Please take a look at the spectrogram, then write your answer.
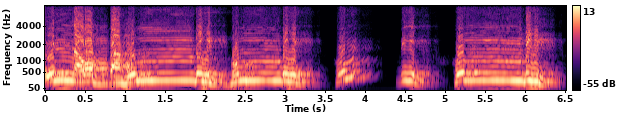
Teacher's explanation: মিম সাকিনের পরে যদি বা দেওয়া থাকে তাহলে কি হবে? ইখফা শাফবি হবে ইন্না রাব্বাহুম বিহিম, হুম বিহিম, হুম বিহিম, হুম বিহিম, এটাকে এক আলিফ করে টেনে পড়তে হবে।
